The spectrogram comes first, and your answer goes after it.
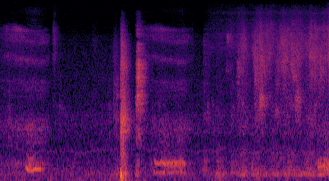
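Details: Shiba Inu Momo napping contentedly indoors at home, possibly dreaming: soft, low snoring breaths recur every few seconds, broken by a sharp click and brief rustling.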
